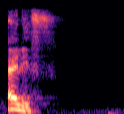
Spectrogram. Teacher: আলিফ হরফটি মাখরাজ হলো আপনার মুখের শূন্যস্থান থেকে, গলা এবং মুখের শূন্যস্থান হতে আলিফ হরফটি উচ্চারিত হয়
